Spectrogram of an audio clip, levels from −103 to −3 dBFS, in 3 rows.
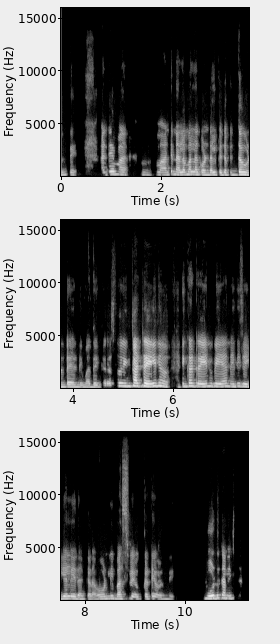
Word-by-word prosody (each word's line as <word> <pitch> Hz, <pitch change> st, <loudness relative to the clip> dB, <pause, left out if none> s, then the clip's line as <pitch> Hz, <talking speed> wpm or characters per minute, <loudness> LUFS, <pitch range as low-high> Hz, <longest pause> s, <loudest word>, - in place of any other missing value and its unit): అంతే. 200 Hz, 0 st, -10 dB, 0.6 s
అంటే 220 Hz, +3 st, -3 dB, 0.2 s
మా 220 Hz, -, -1 dB, 0.4 s
ఆహ్, 200 Hz, -2 st, -17 dB, 0.2 s
మా 205 Hz, -, -2 dB
అంటే 205 Hz, +5 st, -6 dB
నల్లమల్ల 220 Hz, +2 st, 0 dB
కొండలు 195 Hz, +1 st, -1 dB
పెద్ద 195 Hz, 0 st, -1 dB
పెద్దగా 195 Hz, +5 st, +2 dB
ఉంటాయండి 190 Hz, -2 st, -2 dB
మా 165 Hz, -, -5 dB
దెగ్గర. 175 Hz, -, -6 dB
సో, -, -, -8 dB, 0.2 s
ఇంకా 245 Hz, +2 st, +6 dB
ట్రైను 260 Hz, +2 st, +8 dB, 0.4 s
ఇంకా 230 Hz, +4 st, +2 dB
ట్రైన్‌ 240 Hz, +1 st, +4 dB
వే 235 Hz, -, +3 dB
అనేది 230 Hz, 0 st, -5 dB
జెయ్యలేదక్కడ. 200 Hz, -8 st, -2 dB, 0.2 s
ఓన్లీ 210 Hz, +3 st, -6 dB
బస్‌ 195 Hz, 0 st, -4 dB
వే 205 Hz, -, -1 dB
ఒక్కటే 195 Hz, +2 st, -8 dB
ఉంది. 165 Hz, +2 st, -16 dB, 0.7 s
Road 240 Hz, +2 st, +5 dB
connection 245 Hz, -, -5 dB
210 Hz, 150 wpm, -24 LUFS, 195-235 Hz, 0.7 s, ట్రైను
